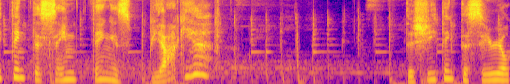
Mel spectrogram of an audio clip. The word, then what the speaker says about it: Byakuya: moments what do you want backa it's byakuya I was saying it right I'm I'm sorry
